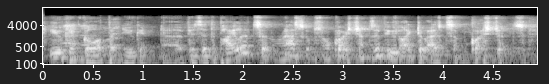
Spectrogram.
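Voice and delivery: deadpan steward voice over the intercom; mock flight attendant on the tannoy; airline announcement. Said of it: "they'd say".

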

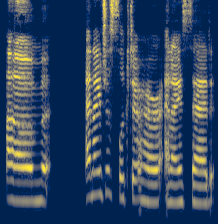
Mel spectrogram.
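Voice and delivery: usual speaking voice

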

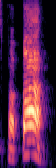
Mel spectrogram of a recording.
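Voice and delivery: papa with a loud, punched final PA; stress on last syllable. Shown as a demonstration. Teacher showing the accent mark, papa stressed hard on the last syllable. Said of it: "with the accent mark".

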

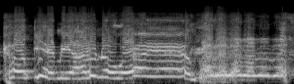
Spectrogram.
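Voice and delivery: high, loud mock panic, half crying; hammed-up frantic yelling like under gunfire; frantic panicked shout. Fake emergency call continues.

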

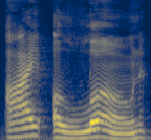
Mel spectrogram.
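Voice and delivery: "alone" loud and drawn out; stress on alone. Shown as a demonstration. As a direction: lean hard on "alone", stretching it slowly. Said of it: "that's important there".

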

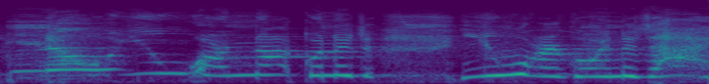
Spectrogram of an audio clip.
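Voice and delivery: high-pitched mock pleading; alarmed protest. Stopping him attacking the moose, alarmed protest. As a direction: insist in a high, strained voice.

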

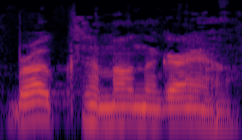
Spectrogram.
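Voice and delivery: ordinary delivery

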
